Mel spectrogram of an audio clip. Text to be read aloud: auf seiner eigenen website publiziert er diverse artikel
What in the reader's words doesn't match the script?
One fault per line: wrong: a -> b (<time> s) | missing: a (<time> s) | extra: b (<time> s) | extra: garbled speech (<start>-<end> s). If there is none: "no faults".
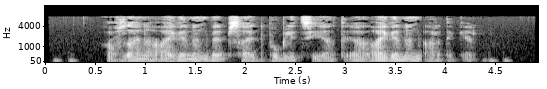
wrong: diverse -> eigenen (3.3 s)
